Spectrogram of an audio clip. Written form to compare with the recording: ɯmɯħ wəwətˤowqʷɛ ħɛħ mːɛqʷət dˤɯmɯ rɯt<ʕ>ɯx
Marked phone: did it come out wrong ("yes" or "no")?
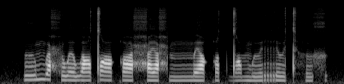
yes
